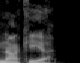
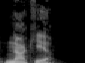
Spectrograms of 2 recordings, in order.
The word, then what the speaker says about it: Nokia: And by the way, it's pronounced Nokia. – Is it really? – Yep, Nokia.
